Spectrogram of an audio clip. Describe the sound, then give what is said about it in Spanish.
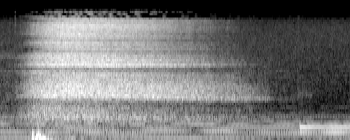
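A deep breath in through the nose during a guided relaxation exercise: a sharp sniff, then a long soft airy breath that fades, with a faint second breath starting near the end. “respira profundamente por la nariz y al soltar el aire suelta todas las tensiones y preocupaciones que traigas contigo.”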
